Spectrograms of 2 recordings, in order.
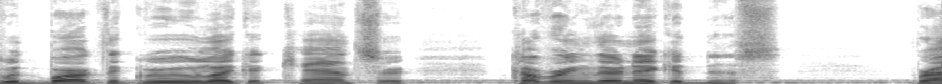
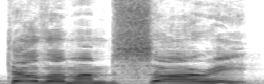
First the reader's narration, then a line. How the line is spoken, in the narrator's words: a voice cried out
